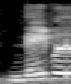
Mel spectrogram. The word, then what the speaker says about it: neighbor: So this word neighbor is hard because it has some silent letters, like there are a lot of GHs in English which are no longer pronounced. Probably back in old English we heard a sound, but no sound here. So N-E-I-G-H, N-E-I-G-H, that part is hard.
